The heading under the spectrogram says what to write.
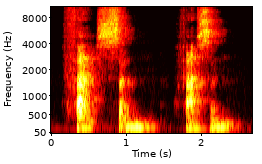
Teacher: Aqui não falamos o T.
